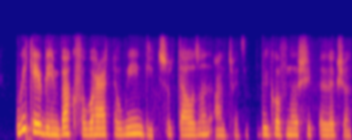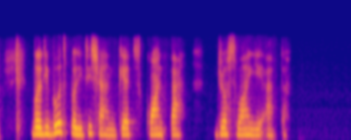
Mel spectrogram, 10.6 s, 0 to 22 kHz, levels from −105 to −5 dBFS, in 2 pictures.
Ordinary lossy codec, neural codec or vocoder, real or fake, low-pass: none; codec, 16 kHz, 0.8 kbps, ZipCodec; fake; none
